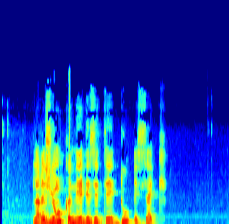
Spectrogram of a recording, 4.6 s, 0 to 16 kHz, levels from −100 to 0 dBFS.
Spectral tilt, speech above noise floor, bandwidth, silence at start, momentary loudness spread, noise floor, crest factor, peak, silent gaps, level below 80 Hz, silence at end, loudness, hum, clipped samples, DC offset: -4 dB/octave; 50 dB; 9.6 kHz; 0.65 s; 15 LU; -65 dBFS; 16 dB; -2 dBFS; none; -62 dBFS; 1.3 s; -16 LUFS; none; under 0.1%; under 0.1%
